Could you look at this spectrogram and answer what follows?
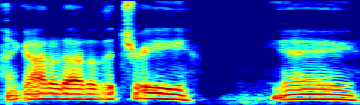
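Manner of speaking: flat, slow, deadpan monotone with dry cheer. After a painful fall, a man answers a woman checking on him, flat. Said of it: "Rass said flatly".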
